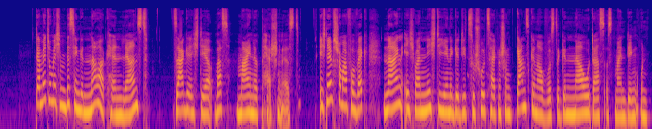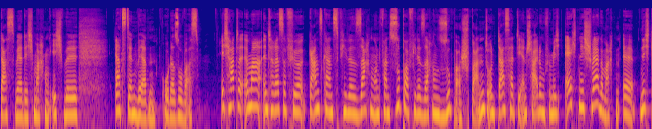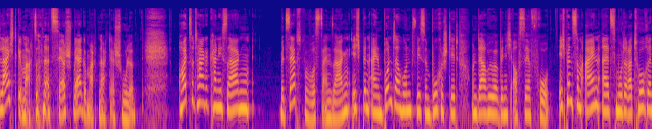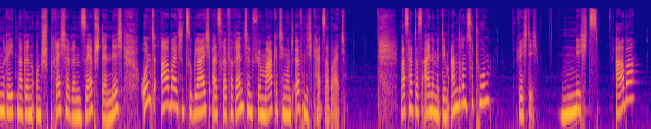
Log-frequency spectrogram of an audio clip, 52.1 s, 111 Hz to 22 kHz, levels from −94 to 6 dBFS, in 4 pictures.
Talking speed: 160 wpm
